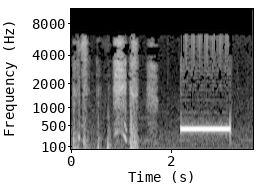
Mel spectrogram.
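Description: A telephone busy tone sounds after the receiver is hung up: a single steady, loud beep lasting about a second, following a few brief, irregular noises.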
